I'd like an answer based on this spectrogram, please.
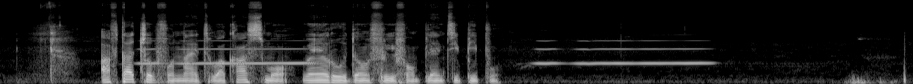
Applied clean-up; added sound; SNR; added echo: none; Wind instrument, woodwind instrument; 10 dB; none.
